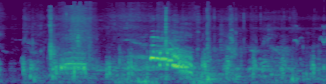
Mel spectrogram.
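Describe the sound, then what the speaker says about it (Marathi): Brooding hens in a village poultry setup cluck softly and close by while hatching chicks, with a louder squawking call in the middle among scattered rustles and faint peeps. "अशा पद्धतीने कोंबड्या बसल्यात सगळ्या पिल्लं काढायला कोंबड्यांनी सुरुवात केली आहे"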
